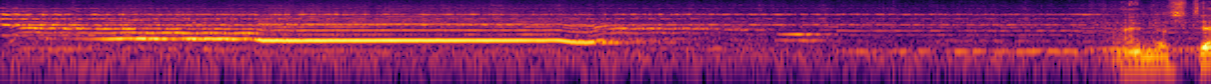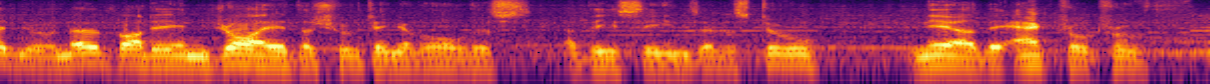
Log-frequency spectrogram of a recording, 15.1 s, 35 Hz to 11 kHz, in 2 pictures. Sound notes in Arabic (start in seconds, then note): 0.7 رجل يردد بلغة أجنبية; 14.9 موسيقى حزينة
